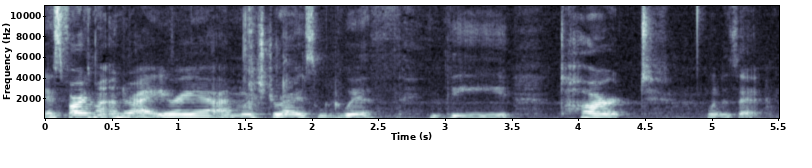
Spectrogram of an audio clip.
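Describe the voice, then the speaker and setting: The woman's voice is quiet and fairly low in pitch. Her intonation stays fairly even. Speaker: beauty vlogger. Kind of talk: makeup tutorial. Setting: home at night. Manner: speaking quietly; casual, filler-heavy.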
